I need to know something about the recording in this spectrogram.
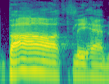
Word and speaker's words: Bethlehem: Francis of Aisi uh visits Bethlehem which he insists on pronouncing Blehem. He pronounced it like a sheep.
